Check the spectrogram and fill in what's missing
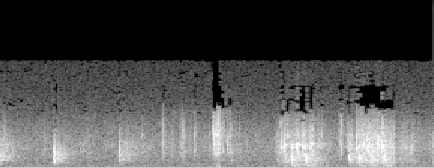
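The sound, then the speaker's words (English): A back door is handled and shut: a few scattered clicks and knocks, then two louder clattering thuds as it closes and the lock is worked, with no talking. “Well, first the back door.”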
